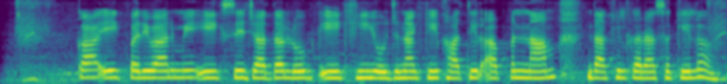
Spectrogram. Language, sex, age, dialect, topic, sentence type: Bhojpuri, female, 18-24, Northern, banking, question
